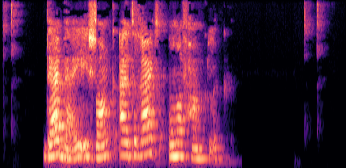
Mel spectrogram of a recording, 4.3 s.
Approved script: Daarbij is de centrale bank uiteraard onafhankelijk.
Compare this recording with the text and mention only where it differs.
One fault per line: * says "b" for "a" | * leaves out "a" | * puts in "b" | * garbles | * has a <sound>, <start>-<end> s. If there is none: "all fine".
* leaves out "de centrale"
